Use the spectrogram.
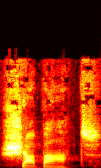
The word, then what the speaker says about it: Shabbat: We pronounce it Shabbat.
